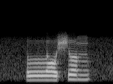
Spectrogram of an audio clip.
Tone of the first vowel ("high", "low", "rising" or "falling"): low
